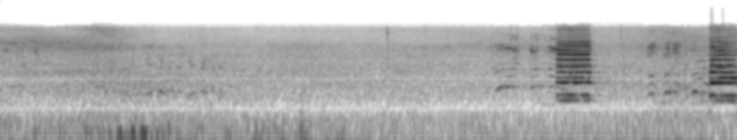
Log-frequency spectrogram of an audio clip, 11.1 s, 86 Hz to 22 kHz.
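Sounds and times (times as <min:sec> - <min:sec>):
passing traffic rumble: 0:00.0 - 0:11.0
car horn honking: 0:07.6 - 0:09.2, 0:10.4 - 0:11.0.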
